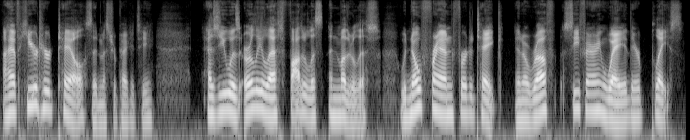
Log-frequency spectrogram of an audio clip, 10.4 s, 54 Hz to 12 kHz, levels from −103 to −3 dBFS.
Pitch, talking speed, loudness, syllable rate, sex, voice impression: 140 Hz, 170 wpm, -21 LUFS, 4.4 syllables/s, male, masculine, very adult-like, thick, slightly tensed, slightly powerful, slightly dark, slightly soft, slightly muffled, slightly halting, cool, intellectual, very refreshing, very sincere, calm, slightly mature, friendly, reassuring, slightly unique, slightly elegant, wild, sweet, lively, kind, slightly modest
